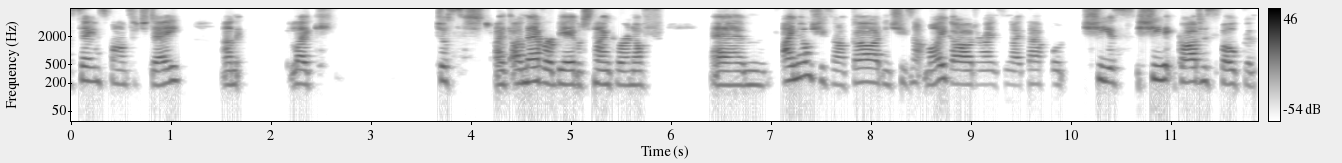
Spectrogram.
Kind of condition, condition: link, video call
